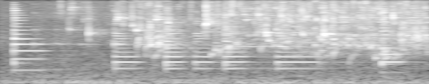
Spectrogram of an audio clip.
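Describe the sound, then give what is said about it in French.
Lukewarm water poured into a salad bowl: a quiet, steady trickle broken by bright, ringing gurgles and drips that change pitch as the bowl fills. “Donc avec votre eau tiède froide, vous la glissez dans un beau saladier.”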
